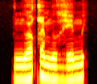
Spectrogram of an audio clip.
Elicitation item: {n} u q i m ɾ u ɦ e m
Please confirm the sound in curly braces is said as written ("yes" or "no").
yes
